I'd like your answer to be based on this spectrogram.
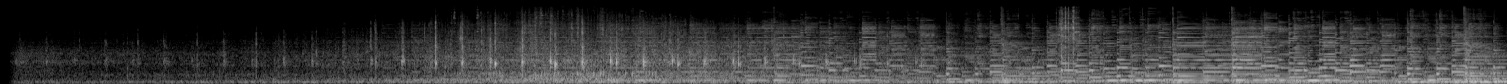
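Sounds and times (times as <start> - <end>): horse hooves clip-clopping: 0.1 - 15.0
plucked-string music: 6.1 - 15.0.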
